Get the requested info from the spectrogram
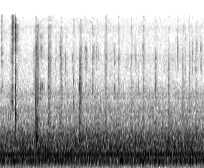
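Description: Crunchy bites and chewing of a raw cucumber slice, with a few sharp crunches in the first second and a half, over a steady low hum.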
